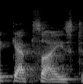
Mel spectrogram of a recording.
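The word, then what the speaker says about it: capsized: इसे हम बोलेंगे कैप्साइज्ड।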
